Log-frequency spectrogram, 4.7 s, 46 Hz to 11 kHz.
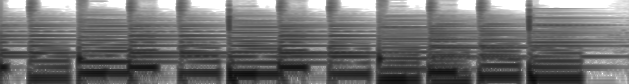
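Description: A waltz-like drum beat in 3/4 time programmed in LMMS, with steady kick and snare hits grouped in threes and crisp percussive ticks, loud and close, ending in a short tail with no talking.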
